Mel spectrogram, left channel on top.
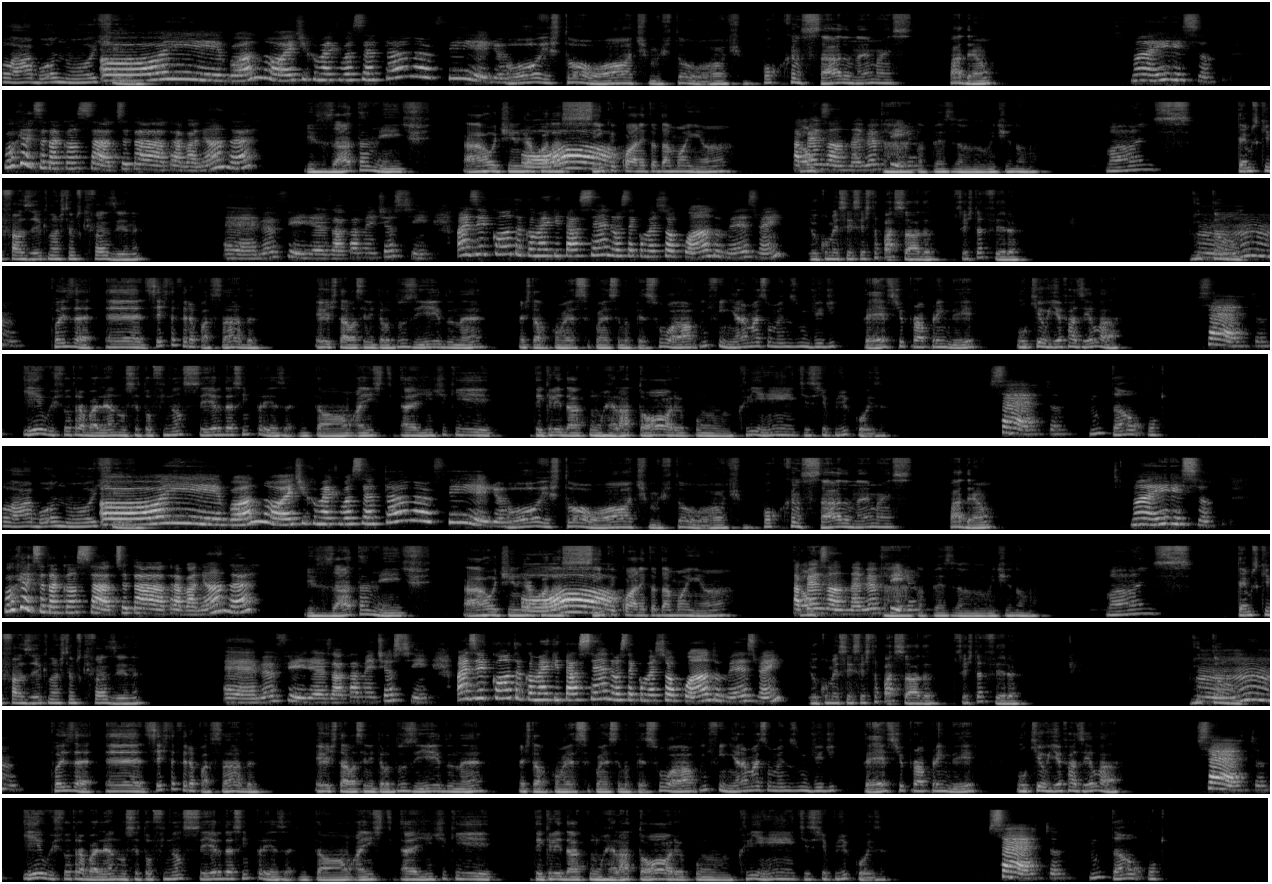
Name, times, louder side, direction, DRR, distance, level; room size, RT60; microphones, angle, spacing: voice 1, 0.0-1.5 5.0-9.1 9.5-9.9 15.7-17.0 17.3-20.0 20.7-20.9 21.5-23.1 23.7-24.6 25.0-26.8 33.4-35.6 37.2-37.8 38.5-40.7 41.2-42.9 43.2-46.4 46.7-47.8 48.2-49.2 50.9-55.7 56.0-59.6 60.8-60.9 61.6-62.3, equal, 5° right, 0.3 m, -33 dB
voice 2, 1.0-5.2 11.3-12.1 12.7-15.2 17.9-18.9 20.6-21.9 27.6-33.2 37.3-38.2 50.0-50.7 60.6-61.4, right 4 dB, 90° right, 0.8 m, -27 dB
4.1 x 2.1 x 2.4 m
head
